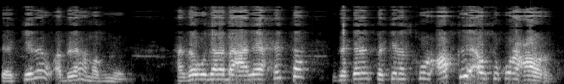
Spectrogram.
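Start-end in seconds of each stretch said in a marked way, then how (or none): none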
